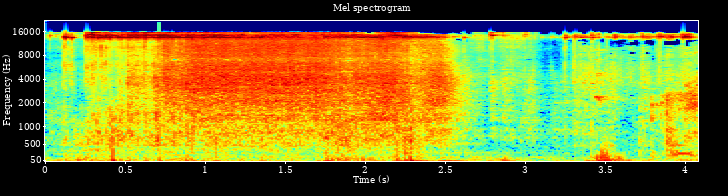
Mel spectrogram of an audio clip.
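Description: Steel mesh trailer ramp gate being lifted on its chains: a loud rattling, scraping metal noise lasting about two and a half seconds, then a single thump about three and a half seconds in.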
